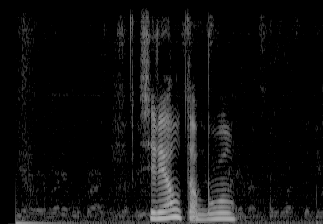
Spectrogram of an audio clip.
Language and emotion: Russian, sad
